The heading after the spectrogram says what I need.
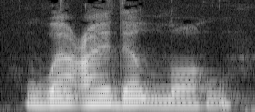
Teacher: عین پر فتح ہے، اس کو واضح کرنا ہوگا، سکون کی آواز نہیں آنی چاہیے، وعدہ نہیں ہے، وعد.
